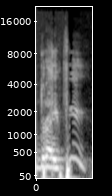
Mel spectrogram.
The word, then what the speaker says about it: Dreyfus: había sido escrita por Alfred Dreyfus, o Dreyfus, como lo pronuncian ellos.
